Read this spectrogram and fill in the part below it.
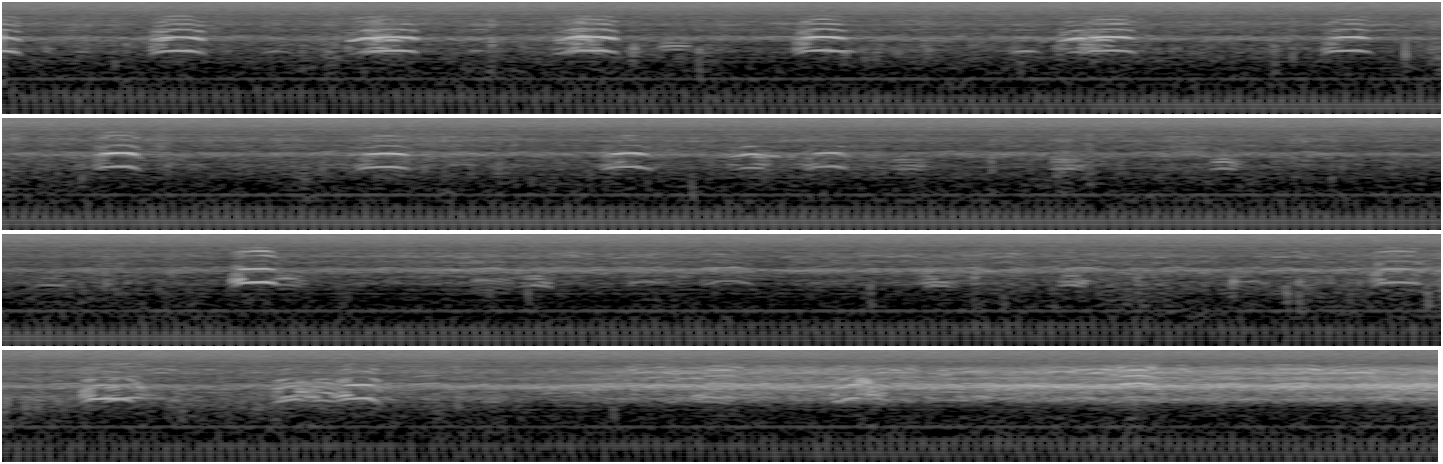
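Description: Geese honking in a snowy winter landscape, a steady series of distinct, moderately distant calls repeating every second or so, thinning out later while a soft hiss of wind rises.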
